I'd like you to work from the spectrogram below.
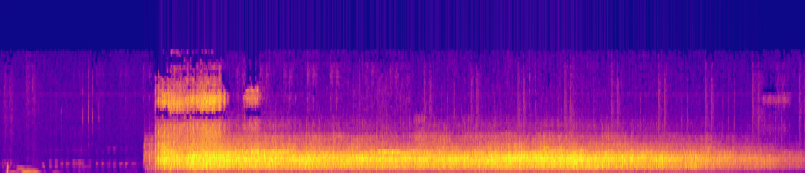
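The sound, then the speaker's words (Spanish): Applause after a poetry reading on the radio station Bata CM Radio Poblano: after a few seconds of faint tonal sound, loud, dense applause bursts in and continues steadily for over ten seconds, tapering off slightly toward the end. “¡Aplausos, por favor!”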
